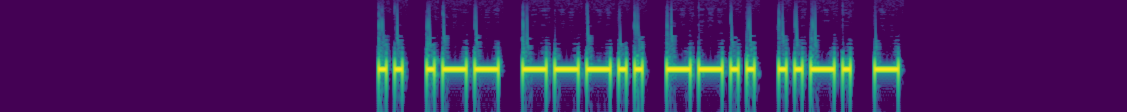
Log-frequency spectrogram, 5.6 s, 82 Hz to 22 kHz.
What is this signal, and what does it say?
Morse code, heard as a keyed tone, about 32 wpm, 700 Hz. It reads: IW8ZFT
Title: DXCC-100 Call Signs - 6 Characters - 30wpm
